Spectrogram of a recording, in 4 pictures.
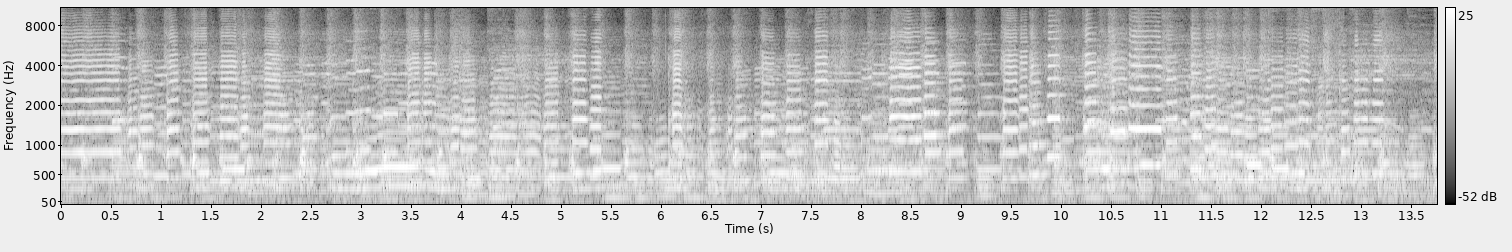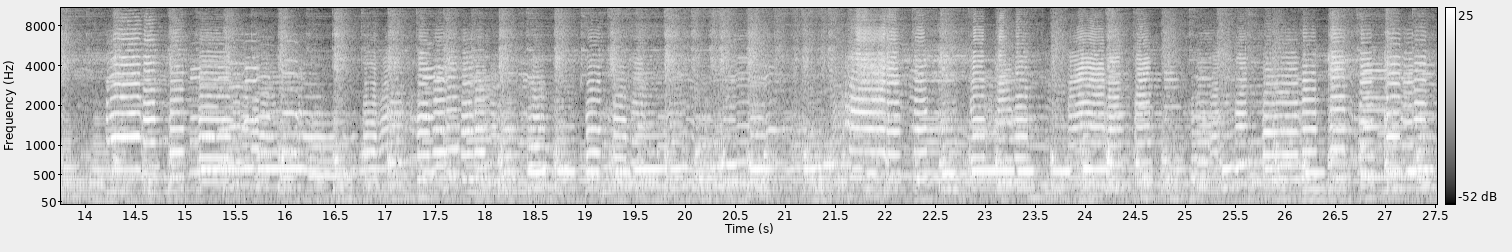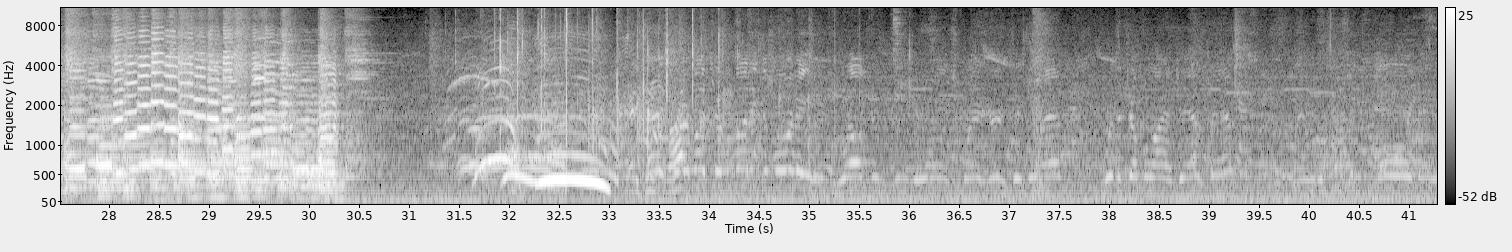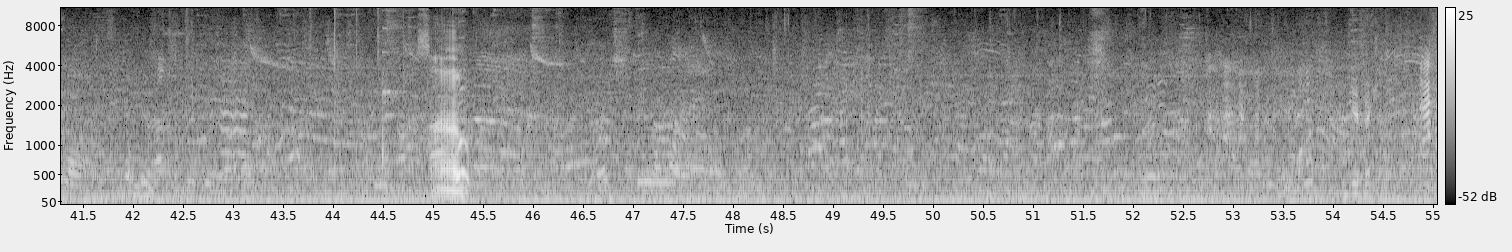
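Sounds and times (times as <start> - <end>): brass band playing jazzy tune: 0.0 - 30.8
trumpets and trombones: 0.0 - 30.8.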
